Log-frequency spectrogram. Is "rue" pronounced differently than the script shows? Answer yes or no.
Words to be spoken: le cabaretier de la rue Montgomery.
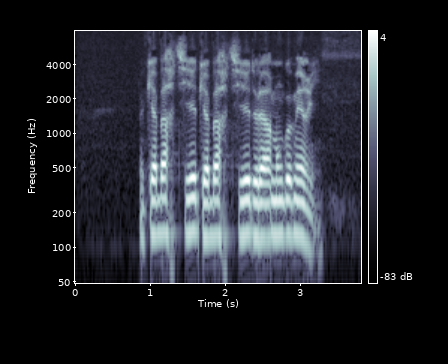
yes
